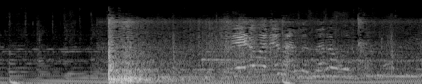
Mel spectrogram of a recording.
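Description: A single sharp firework bang about a second in, the loudest sound, fading over about a second. It plays over loud procession music with low thumps, and voices shout and call just after the bang.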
